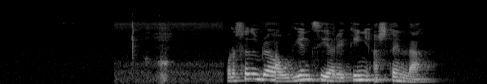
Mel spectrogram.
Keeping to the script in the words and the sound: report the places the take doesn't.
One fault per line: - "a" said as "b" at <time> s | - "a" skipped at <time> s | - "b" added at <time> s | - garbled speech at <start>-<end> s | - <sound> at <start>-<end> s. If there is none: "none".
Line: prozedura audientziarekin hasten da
- throat clearing at 1.3-1.8 s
